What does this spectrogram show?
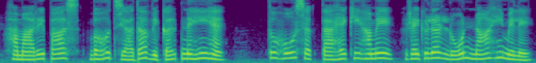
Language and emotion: Hindi, sad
